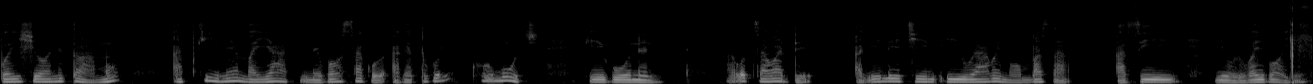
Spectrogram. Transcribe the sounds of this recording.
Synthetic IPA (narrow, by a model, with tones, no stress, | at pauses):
b̥ɔ˦i˦ʃɔ˧nɪ˦tɔ˦a˨mʊ˦ | a̰˨tkʰi˦˨mɛ˦mba˨ja˦t̚ne˨bɔ˦sa˦ko˨ʔa˨kɛ˨tʊ˦kʊ˦lkʰo˦mu˦˨t͡ʃ | ke˨ɡo˨ne˨n | a̰˨kʊ̰˦tsa˨˦wa˦de˨ | a̰˨ɡḛ˦le˦t͡ʃi˦ni˦we˦a˦ɡɔ˦˨mɔ˨mba˦sa̰ː˨ | sɪ˦ɲo˨ɾu˨ba˦jbɔ˦˨jḛ˦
